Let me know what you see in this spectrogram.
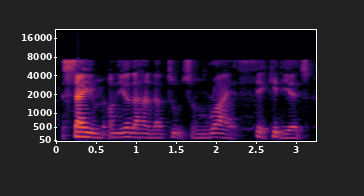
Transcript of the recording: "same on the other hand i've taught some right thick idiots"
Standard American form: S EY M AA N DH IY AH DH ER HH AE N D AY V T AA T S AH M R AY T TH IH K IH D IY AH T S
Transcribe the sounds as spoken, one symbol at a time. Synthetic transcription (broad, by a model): S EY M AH N DH IY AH DH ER HH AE N D AY V T AA T S AH M R AY T TH IH K IH D IY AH T S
